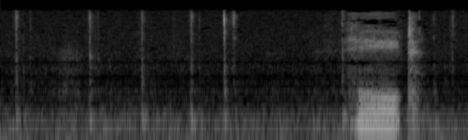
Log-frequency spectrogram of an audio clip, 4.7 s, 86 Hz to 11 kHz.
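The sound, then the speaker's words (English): Typing on a computer keyboard, a sparse series of separate key clicks spaced unevenly, with a brief voice near the end. “I guess I won't find Matthew 78. Maybe I better type this correctly here.”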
